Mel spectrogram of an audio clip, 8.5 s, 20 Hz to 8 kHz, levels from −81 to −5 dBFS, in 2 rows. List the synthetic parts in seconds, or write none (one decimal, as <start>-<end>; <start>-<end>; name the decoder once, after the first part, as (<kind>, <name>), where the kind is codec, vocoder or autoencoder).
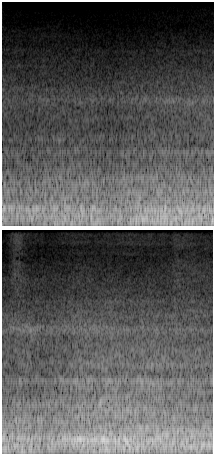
none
